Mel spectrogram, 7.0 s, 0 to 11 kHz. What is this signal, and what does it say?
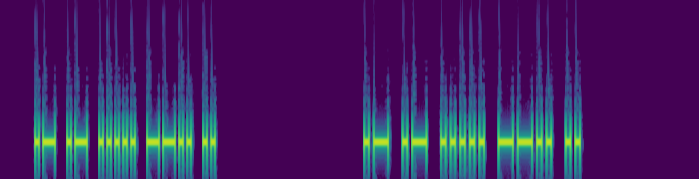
Morse code, heard as a keyed tone, about 32 wpm, 700 Hz. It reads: AA5ZI AA5ZI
